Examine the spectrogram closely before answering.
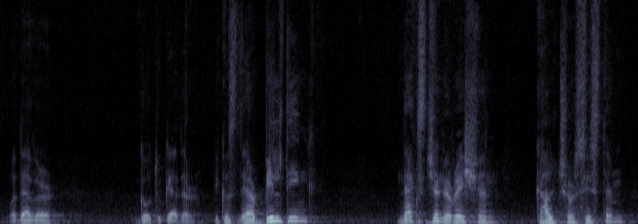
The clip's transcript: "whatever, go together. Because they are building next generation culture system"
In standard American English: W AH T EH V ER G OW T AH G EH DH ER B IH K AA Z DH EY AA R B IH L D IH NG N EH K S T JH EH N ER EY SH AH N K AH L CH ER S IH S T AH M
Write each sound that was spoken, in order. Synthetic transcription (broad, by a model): W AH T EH V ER G OW T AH G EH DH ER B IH K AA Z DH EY AA R B IH L D IH NG N EH K S T JH EH N ER EY SH AH N K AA L CH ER S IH S T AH M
